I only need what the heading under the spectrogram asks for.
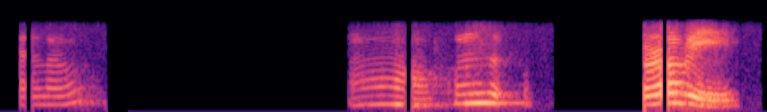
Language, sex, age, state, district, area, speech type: Assamese, female, 45-60, Assam, Dhemaji, rural, conversation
